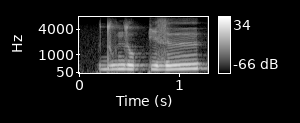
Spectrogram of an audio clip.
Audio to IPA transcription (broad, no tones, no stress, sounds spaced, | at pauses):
d ṳ n z u kː i z ɨː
